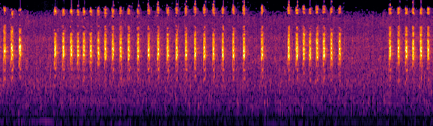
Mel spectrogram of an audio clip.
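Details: Belalang emas, the golden grasshopper, in a clear Indonesian songbird-training recording: rapid runs of crisp high ticking broken by short silences near one, five and seven seconds, each run resuming at the same brisk pace.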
